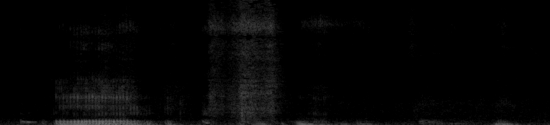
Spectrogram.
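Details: A French Bulldog in its first minutes after waking up gives deep, throaty grunts and snuffling snorts, with one breathy huff in between.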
